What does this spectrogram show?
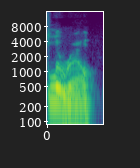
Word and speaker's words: Larrell: I keep on mixing up the pronunciation, whether I say Larrell or Larrell. It's Larrell. Is it Larrell? Yeah, it's Larrell.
